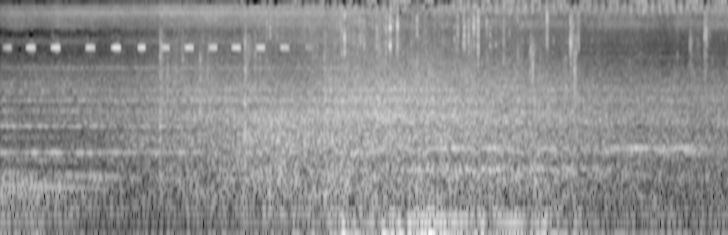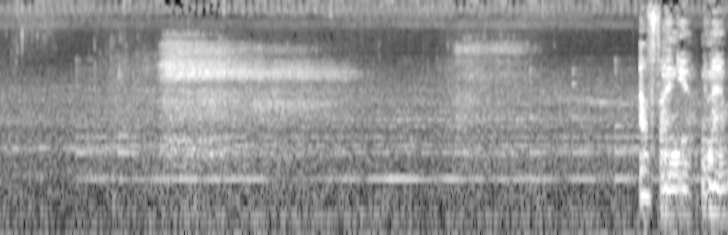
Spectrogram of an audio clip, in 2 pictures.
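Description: Background film score built on sustained low tones, with a faint high ticking pulse for the first few seconds. A rush of hiss swells about thirteen seconds in and fades by sixteen, and a shorter one comes near eighteen seconds.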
